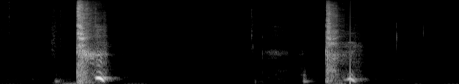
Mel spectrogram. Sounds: Sneeze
